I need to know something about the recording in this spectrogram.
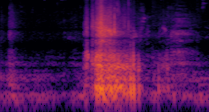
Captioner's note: rustling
